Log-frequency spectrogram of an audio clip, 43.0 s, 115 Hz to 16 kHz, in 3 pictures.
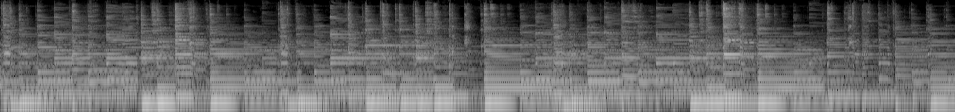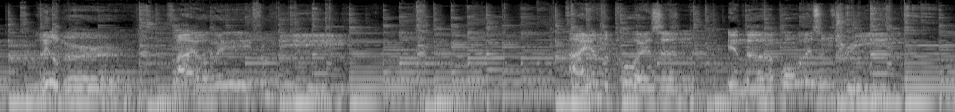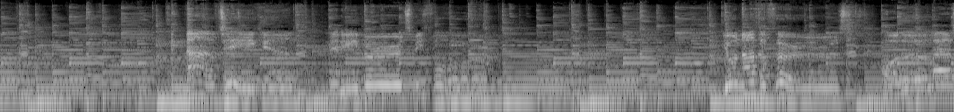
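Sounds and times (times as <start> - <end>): acoustic guitar strumming: 0.0 - 42.9
person singing: 14.8 - 19.7, 22.8 - 28.3, 30.5 - 36.4, 39.1 - 42.9.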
